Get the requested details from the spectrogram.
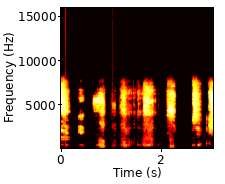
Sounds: Sniff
